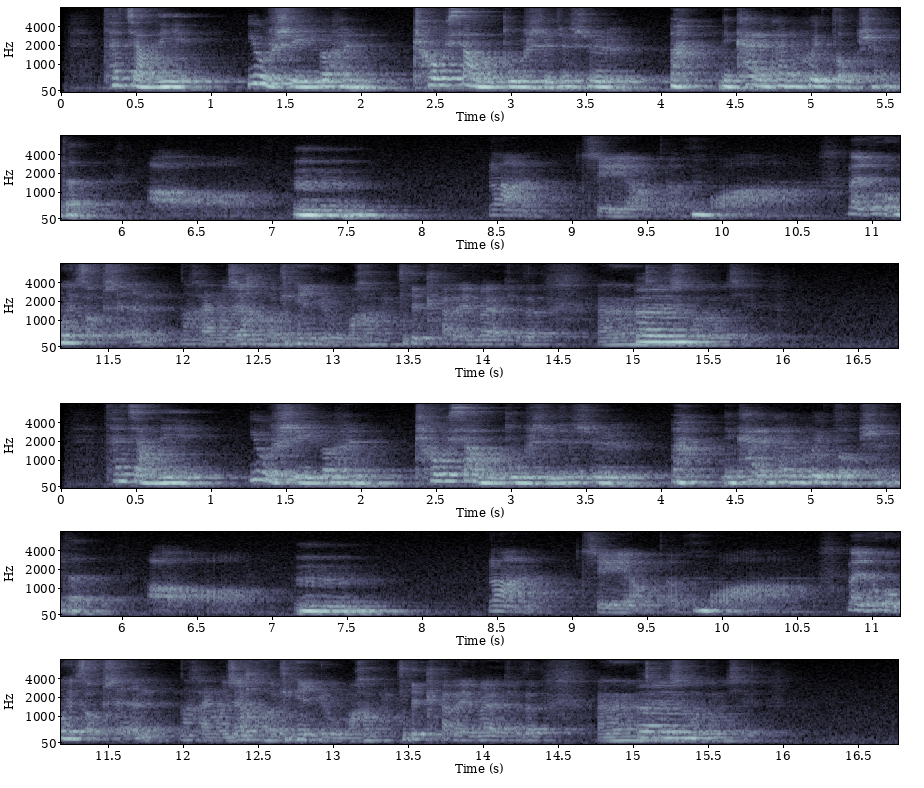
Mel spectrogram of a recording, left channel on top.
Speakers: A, on the left (about 50°); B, on the right (about 15°).
A: 他讲的也又是一个很抽象的故事，就是 <laughs> 你看着看着会走神的。
B: 哦。
A: 嗯
B: 那这样的话，
A: 嗯
B: 那如果会走神，
A: 嗯，
B: 那还能是好电影吗？<laughs> 你看了一半觉得，嗯，
A: 嗯，
B: 这是什么东西？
